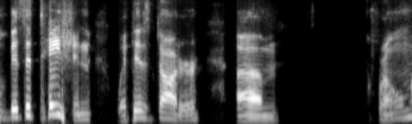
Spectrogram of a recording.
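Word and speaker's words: Khrome: with his daughter um Chrome I think is how you uh how you say it. Uh K H R O M E Chrome.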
